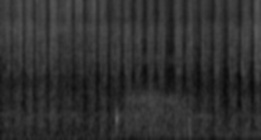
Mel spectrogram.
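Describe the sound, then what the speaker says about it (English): Dry seed pods of cover-crop greens rubbed and crumbled between two hands in a greenhouse, a steady close rustling scratch repeating in quick rhythmic strokes throughout, with no talk. "Just rubbing it in our hands, breaking it all up, letting it go to the ground"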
